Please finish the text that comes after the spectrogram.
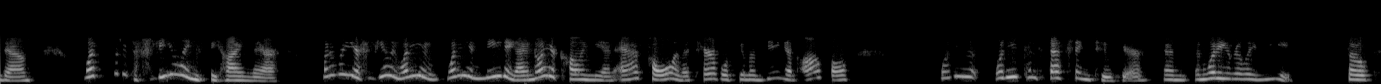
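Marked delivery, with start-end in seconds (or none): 0.8-5.2 much higher, curious questions; curious questioning. Shown as a demonstration. Facilitator modelling curious questions to someone angry, high. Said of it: "get really curious". 9.4-12.9 higher, curious and probing; curious questioning. Shown as a demonstration. Facilitator modelling curiosity toward an accuser, higher. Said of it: "get really curious".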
